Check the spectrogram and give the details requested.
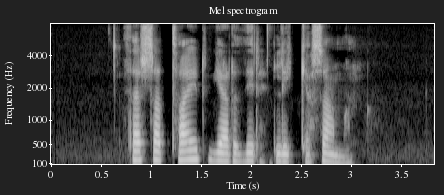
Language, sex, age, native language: Icelandic, female, 30-39, Icelandic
